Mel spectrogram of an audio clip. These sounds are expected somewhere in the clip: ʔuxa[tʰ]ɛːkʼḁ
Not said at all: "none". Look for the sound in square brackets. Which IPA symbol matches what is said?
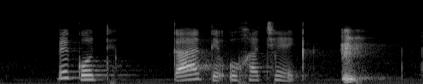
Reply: tʰ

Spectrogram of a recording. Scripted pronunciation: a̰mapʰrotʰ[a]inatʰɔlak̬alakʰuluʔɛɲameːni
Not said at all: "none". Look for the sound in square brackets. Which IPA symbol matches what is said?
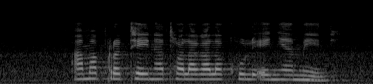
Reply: e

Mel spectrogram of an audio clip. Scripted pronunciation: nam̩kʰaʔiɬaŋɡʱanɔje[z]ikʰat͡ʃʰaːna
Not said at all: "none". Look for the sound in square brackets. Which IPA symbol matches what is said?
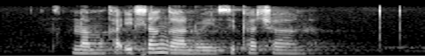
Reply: s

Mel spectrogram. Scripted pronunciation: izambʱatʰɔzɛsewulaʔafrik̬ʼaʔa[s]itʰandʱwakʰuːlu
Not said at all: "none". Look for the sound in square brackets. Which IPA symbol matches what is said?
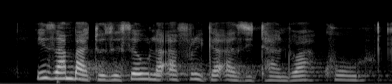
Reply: z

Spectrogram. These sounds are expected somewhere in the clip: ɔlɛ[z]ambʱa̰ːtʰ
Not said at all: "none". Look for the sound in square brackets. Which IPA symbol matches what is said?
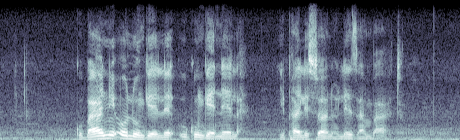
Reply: z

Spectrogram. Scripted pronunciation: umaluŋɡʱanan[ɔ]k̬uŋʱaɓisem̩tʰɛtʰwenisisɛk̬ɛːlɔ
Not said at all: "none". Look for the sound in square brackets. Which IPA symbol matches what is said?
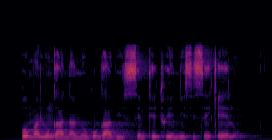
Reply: o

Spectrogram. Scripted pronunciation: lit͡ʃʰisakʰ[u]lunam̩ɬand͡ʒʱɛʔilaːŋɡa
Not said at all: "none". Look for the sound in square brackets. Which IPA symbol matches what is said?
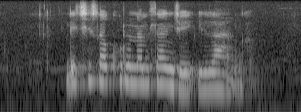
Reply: u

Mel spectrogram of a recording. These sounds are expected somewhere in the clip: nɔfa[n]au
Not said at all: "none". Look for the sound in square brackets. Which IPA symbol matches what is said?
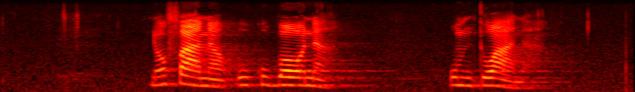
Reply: n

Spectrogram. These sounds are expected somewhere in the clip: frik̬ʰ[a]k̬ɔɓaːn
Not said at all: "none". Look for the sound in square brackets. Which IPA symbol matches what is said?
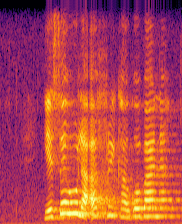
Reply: a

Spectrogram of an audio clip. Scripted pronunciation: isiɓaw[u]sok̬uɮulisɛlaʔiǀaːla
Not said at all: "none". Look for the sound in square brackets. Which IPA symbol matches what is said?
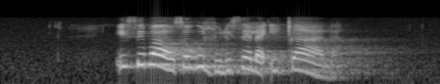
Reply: ɔ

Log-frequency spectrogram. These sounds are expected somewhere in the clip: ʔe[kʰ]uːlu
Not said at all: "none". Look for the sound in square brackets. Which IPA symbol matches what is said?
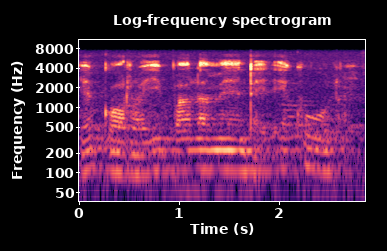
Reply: kʰ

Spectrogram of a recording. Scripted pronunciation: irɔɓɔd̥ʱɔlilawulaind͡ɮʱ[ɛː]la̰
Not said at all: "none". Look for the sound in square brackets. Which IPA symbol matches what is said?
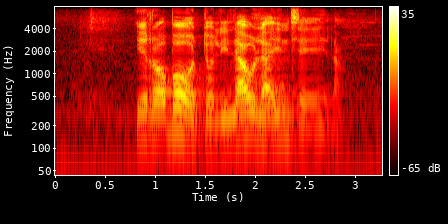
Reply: ɛː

